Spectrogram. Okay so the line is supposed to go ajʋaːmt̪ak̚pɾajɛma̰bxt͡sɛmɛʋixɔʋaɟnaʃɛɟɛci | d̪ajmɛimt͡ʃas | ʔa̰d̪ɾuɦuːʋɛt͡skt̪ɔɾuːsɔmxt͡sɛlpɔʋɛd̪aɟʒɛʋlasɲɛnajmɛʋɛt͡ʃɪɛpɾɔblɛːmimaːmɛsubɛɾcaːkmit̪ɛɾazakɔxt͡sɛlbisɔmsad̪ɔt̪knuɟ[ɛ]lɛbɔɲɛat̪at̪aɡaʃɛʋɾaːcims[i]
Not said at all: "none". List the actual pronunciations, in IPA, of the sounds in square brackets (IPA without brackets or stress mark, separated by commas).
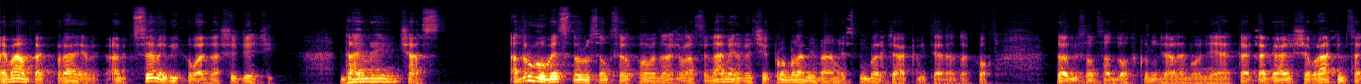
a, a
